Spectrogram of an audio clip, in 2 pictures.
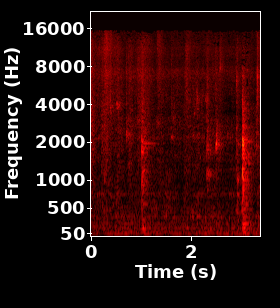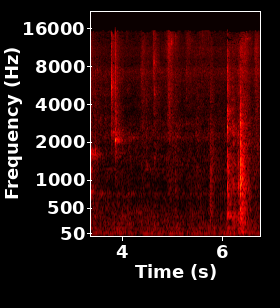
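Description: A spoon stirring coconut milk and red kidney beans in a stainless steel pot: liquid sloshing, with a few knocks of the spoon against the pot about a second in, three seconds in and near the end.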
